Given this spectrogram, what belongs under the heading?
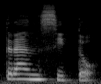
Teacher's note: Eu falaria trânsito, mas na verdade a gente tem que falar tránsito. A gente já viu que o som nasal não existe, então fica tránsito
